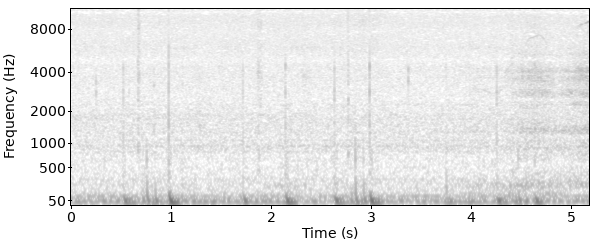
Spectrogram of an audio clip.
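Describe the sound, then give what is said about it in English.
Faint keystrokes on a computer keyboard patter in an uneven rhythm, soft scattered clicks sounding on their own without any talk. “What am I typing?”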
